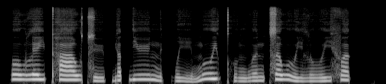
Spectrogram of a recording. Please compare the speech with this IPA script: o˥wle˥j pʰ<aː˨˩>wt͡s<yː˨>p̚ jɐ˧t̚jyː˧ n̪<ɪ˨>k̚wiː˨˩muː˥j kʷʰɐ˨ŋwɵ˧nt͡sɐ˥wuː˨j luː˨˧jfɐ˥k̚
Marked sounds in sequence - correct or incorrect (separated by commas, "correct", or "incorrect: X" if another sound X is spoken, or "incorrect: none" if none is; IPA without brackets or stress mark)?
incorrect: aː˥, correct, correct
